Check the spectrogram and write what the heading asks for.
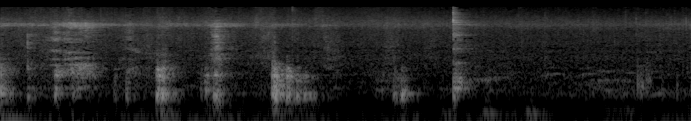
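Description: Metal spoon stirring and scraping sauced fusilli pasta around a metal kadhai, with a light sizzle underneath. A sharp clink of the spoon on the pan comes about four and a half seconds in, after which the strokes stop and only the faint sizzle goes on.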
